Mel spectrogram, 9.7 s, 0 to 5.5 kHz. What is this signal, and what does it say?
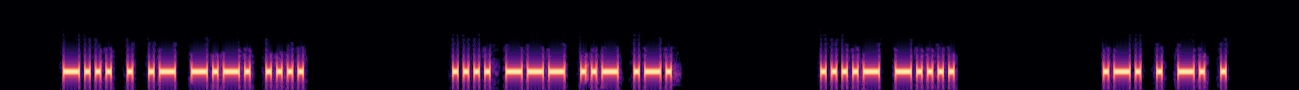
Morse code, heard as a keyed tone, about 30 wpm, 550 Hz. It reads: BEACH HOUR 46 RENE
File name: Ultimate Word List / 30WPM Ultimate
